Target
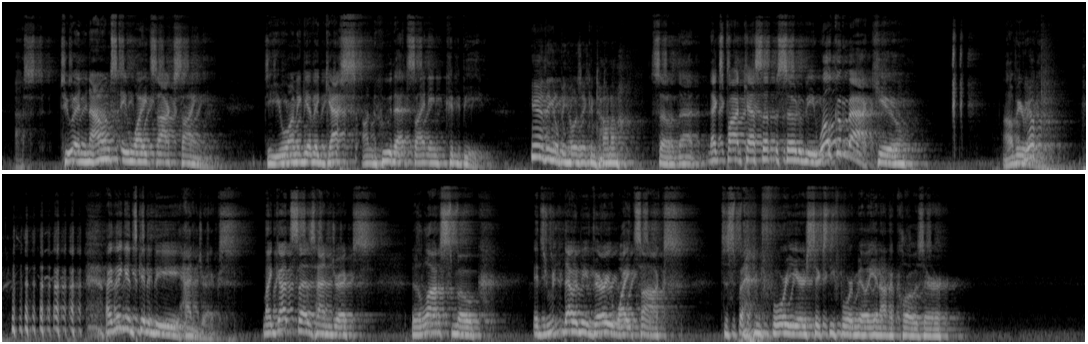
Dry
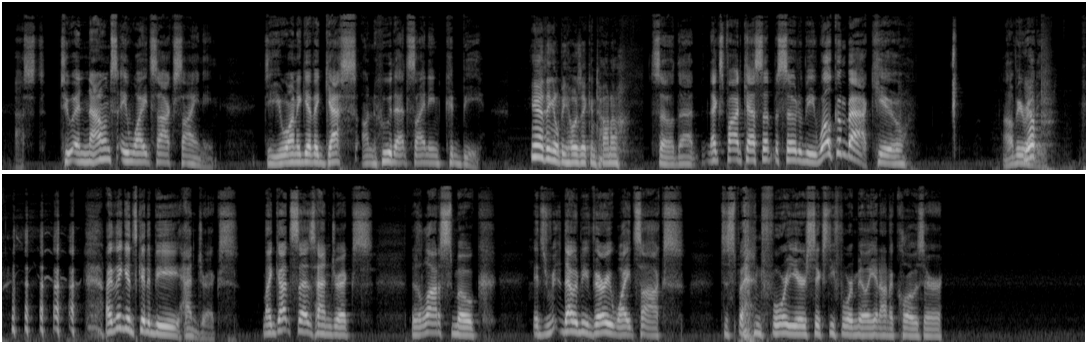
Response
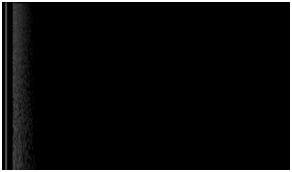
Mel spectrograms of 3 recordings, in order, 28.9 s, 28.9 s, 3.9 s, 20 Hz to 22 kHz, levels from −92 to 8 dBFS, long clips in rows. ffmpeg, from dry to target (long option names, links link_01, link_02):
-filter_complex "[0:a]bass=frequency=250:gain=13,treble=frequency=4000:gain=-3,alimiter=limit=-18.5dB:level=0:latency=1:release=35,asplit=2[link_01][link_02];[1:a]atrim=start_sample=2205,adelay=98[link_03];[link_02][link_03]afir=irnorm=-1:irlink=0,volume=-6dB[link_04];[link_01][link_04]amix=inputs=2:normalize=0,volume=-5.5dB"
